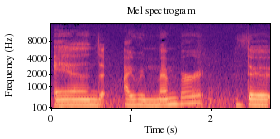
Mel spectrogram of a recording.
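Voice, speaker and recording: A woman speaks in a fairly low voice with a Spanish accent. Her intonation is monotone and flat. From Colombia. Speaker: film director. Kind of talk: interview. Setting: festival.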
